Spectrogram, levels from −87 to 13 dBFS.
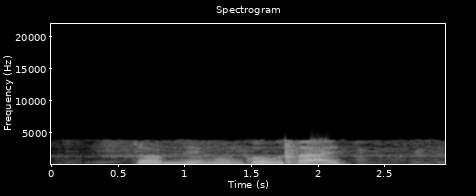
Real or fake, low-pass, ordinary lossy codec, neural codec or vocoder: real; 19.8 kHz; AAC, 16 kbps; none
